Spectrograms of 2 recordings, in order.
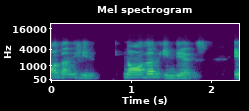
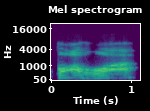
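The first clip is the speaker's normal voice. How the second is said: Cockney with the middle t sounds dropped; Cockney accent; slower than usual. Shown as a demonstration. Teacher demonstrating London accents to class, Cockney accent. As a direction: do a glottal-stopped Cockney phrase. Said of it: "that one is Cockney accent".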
